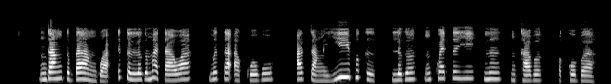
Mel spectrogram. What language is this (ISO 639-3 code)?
bfd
